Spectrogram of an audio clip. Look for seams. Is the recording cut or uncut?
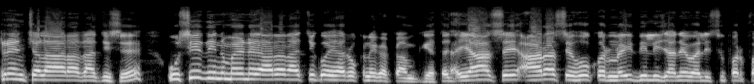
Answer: cut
